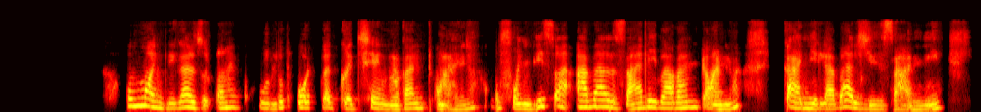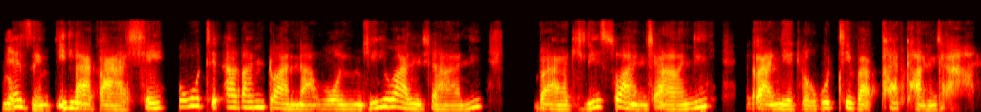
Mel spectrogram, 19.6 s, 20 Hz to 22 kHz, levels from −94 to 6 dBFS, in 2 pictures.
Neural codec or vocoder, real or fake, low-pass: codec, 24 kHz, 1.5 kbps, HILCodec; fake; 9.9 kHz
